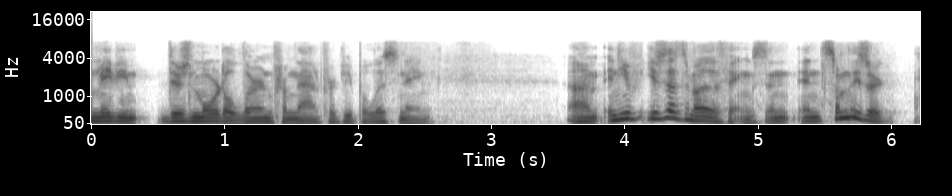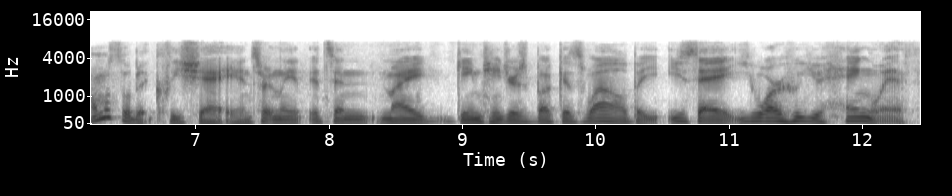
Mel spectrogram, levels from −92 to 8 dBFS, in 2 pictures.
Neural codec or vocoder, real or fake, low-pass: none; real; 7.2 kHz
